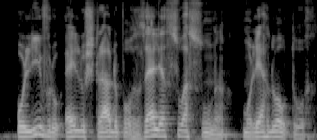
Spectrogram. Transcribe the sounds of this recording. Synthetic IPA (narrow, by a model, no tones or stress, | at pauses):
ʊlivɾʊʔɛilust̪ɾad̪ʊpoɾzɛljɐsuasũnɐ̰muʎɛɾd̪ʊawt̪oɾ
